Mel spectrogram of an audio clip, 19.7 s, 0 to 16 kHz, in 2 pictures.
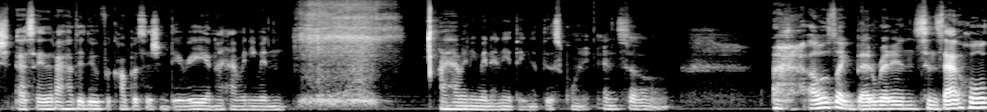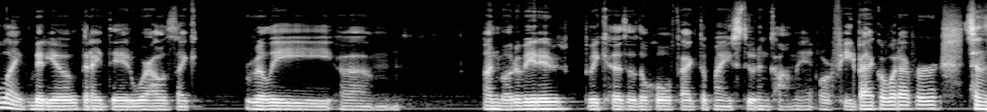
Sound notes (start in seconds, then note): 3.0 snorts; 7.0 sighs and gasps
